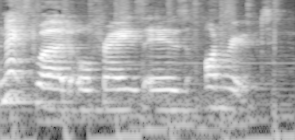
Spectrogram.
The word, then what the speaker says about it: en route: word or phrase is enroute this is originally a French word and that's why it's spelt a little bit differently you have pronounce slightly differently and this just simply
